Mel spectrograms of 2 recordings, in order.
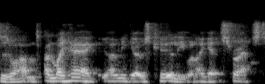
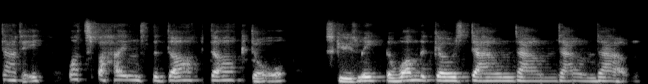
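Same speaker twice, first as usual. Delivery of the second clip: put-on spooky, old-fashioned, haunting ghost child voice; 3 semitones higher than usual. Retelling Fraser's question after waking him in lockdown: Edwardian ghost child voice. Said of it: "Why are you talking like an Edwardian ghost child?".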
